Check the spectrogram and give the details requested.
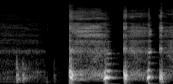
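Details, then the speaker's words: Adult woman still coughing a little after a recent illness with a blocked nose, when she could not breathe through her nose or sleep: short burst of three or four dry coughs; lingering post-illness cough. "You know, when you're so snotty that you can't breathe and you're coughing all the time. I'm still coughing a little bit, as you can hear."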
